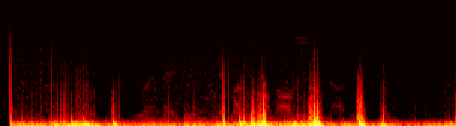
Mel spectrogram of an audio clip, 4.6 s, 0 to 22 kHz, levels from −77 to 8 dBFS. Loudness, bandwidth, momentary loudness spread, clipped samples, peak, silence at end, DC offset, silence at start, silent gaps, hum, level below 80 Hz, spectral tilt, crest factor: -20 LUFS; 2 kHz; 21 LU; under 0.1%; 0 dBFS; 0 s; under 0.1%; 0.1 s; none; none; -18 dBFS; -11 dB/octave; 16 dB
